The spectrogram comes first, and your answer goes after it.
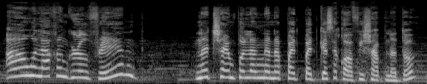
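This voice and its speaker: A woman's voice: sits high, big pitch swings, normal speed, a bit bright, soft background music. An actress playing a wistful, teasing young woman reunited with her ex in a conversational, emotive Tagalog radio drama. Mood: candid, playful.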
